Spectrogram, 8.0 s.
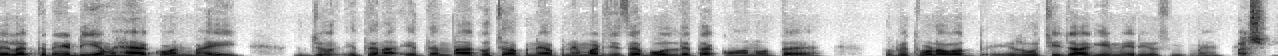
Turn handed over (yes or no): no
